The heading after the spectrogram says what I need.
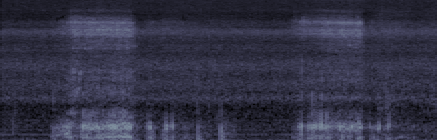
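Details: Snoring from Athena, a sleeping dog: two rumbling, fluttering snores with snorty breath noise between them.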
